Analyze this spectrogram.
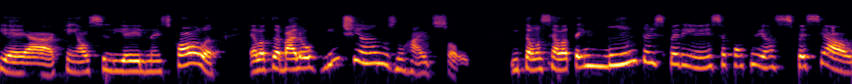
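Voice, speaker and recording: A woman speaks at a moderate pace with a high pitch and very wide pitch swings. Her tone is dark and mellow. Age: 30s. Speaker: journalist and mother of a child with Down syndrome. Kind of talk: interview.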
